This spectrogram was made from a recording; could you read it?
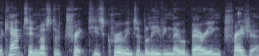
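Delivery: ordinary delivery, nothing marked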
